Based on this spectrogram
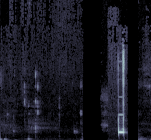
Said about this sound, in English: I should have finished chewing this by the time you've introduced it.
